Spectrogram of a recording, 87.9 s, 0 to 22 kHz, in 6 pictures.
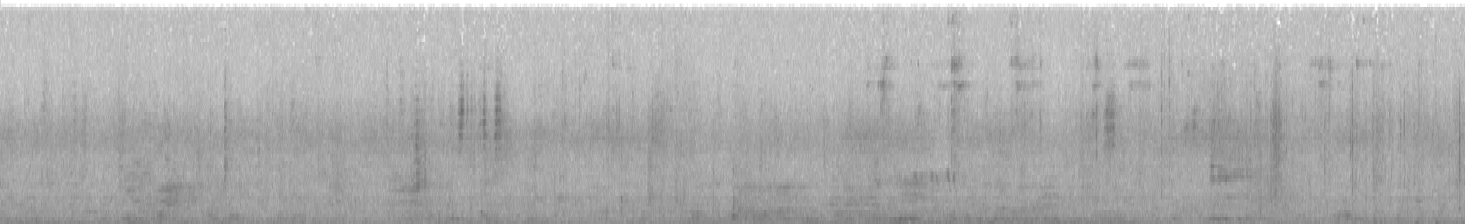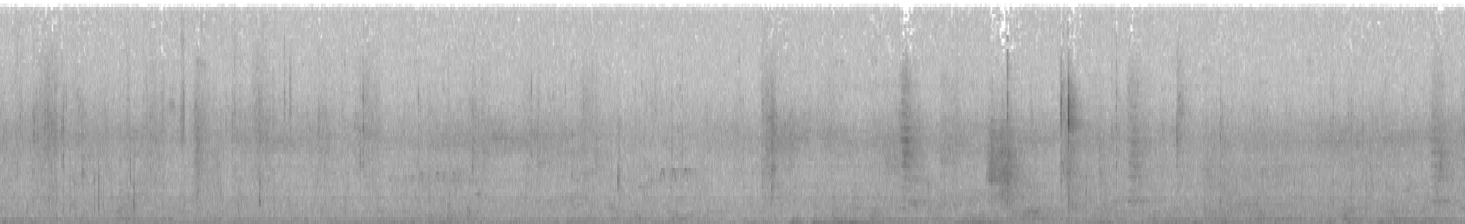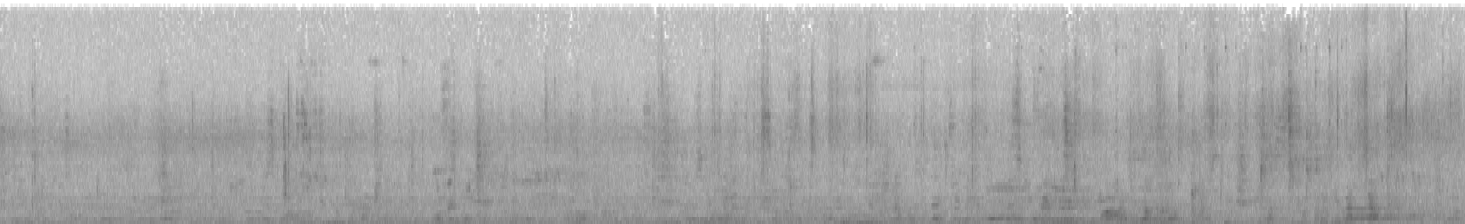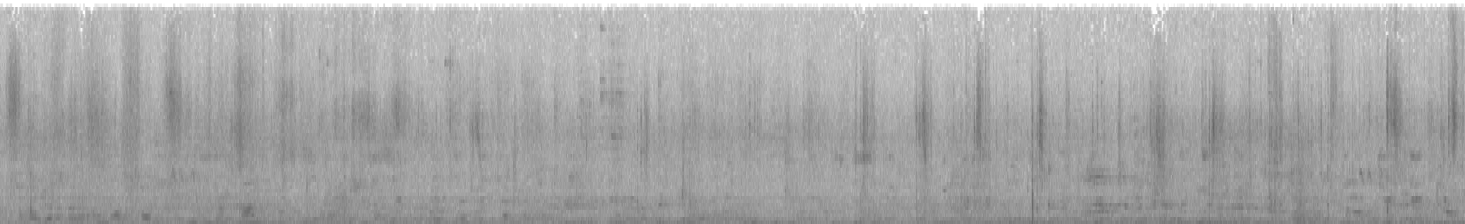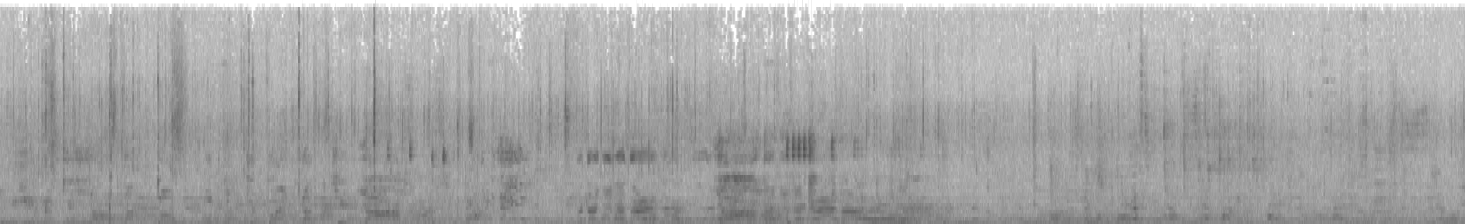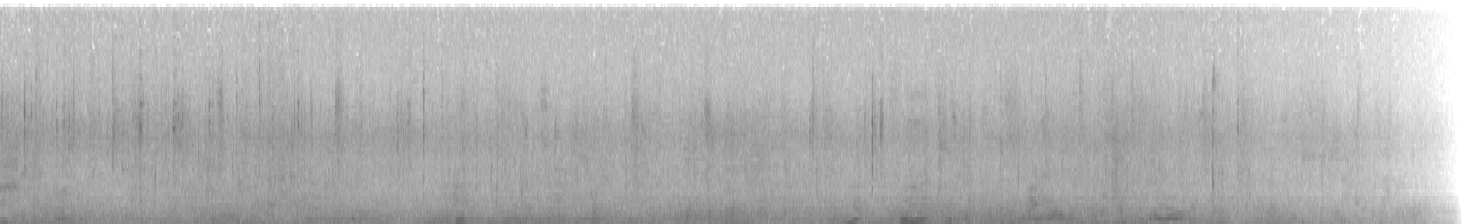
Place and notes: Galerie Marchande Rosalie, Saint-Denis, France - Back of covered market
This recording is one of a series of recording mapping the changing soundscape of Saint-Denis (Recorded with the internal microphones of a Tascam DR-40).
May 2019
